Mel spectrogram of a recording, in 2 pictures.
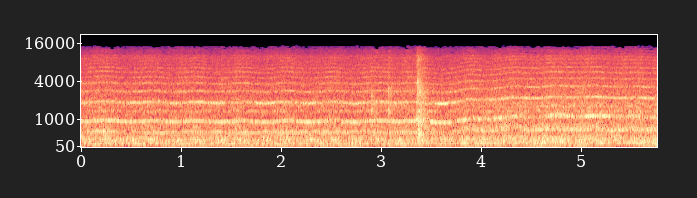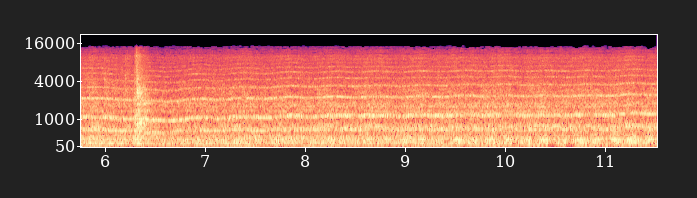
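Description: Road bike spinning on cycling rollers: the tyres and roller drums make a steady whine whose pitch wavers and climbs a little with the rider's speed. Two sharp clicks, about three seconds apart, cut through it.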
